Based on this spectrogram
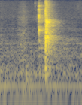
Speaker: my dog sneezes you hear that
